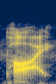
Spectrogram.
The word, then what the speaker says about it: pi: p but in english we pronounce this as pi right okay uh as in the famous movie life of pi okay uh as in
